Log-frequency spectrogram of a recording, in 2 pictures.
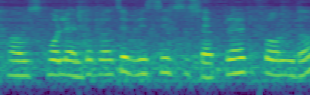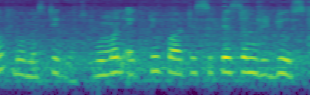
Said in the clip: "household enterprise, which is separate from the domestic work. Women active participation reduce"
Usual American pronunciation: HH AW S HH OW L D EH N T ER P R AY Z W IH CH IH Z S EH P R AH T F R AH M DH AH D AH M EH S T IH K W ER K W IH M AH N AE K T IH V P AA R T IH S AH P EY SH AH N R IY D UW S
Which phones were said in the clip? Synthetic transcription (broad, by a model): HH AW S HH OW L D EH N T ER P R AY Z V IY S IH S S EH P R AH T F R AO M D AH D AH M EH S T IH K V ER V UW M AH N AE K T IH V P AA R T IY S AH P EY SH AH N R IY D UW S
